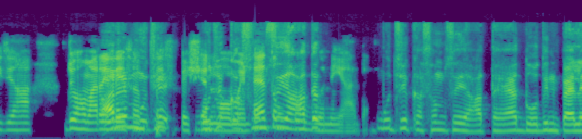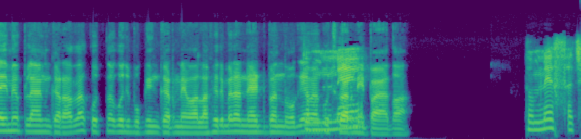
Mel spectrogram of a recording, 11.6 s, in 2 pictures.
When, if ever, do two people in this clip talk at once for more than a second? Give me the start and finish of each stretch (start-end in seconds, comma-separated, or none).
1.1-3.2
